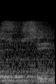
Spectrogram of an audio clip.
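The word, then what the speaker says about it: sursis: Corinthians também chamado de Sus apesar de ser escrito com s no final ao final temos aqui o s o se uma palavra de origem Francesa A comumente regra a consoante final não é pronunciada deixa eu escrever novamente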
